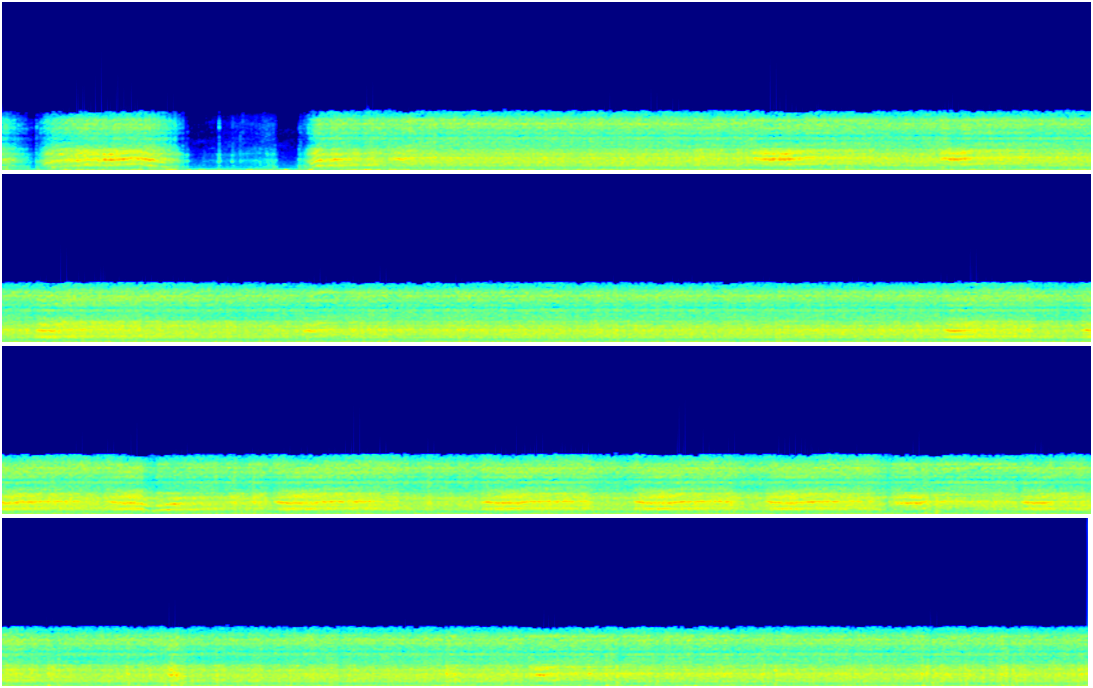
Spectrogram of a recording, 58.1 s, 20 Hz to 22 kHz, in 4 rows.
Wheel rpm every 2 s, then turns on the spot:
110, 40, 180, 230, 230, 230, 230, 230, 230, 230, 230, 240, 230, 230, 230, 210, 220, 230, 230, 230, 230, 230, 230, 230, 230, 230, 230, 230, 230.
2-4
